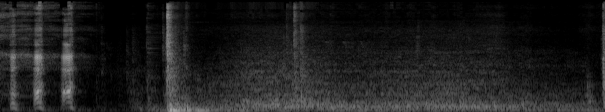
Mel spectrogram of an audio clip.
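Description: A van's door slams with a sharp metallic bang and a tinny echo, then a broad rumbling hiss continues for a few seconds. A few short knocks come just before it, and a faint second click follows.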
